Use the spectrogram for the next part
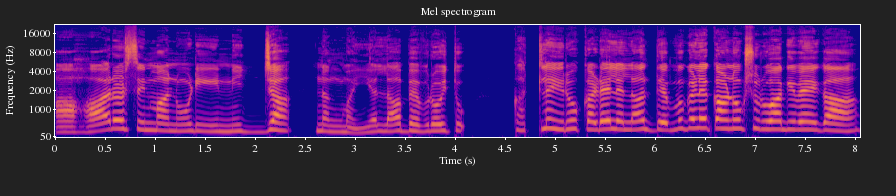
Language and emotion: Kannada, fearful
